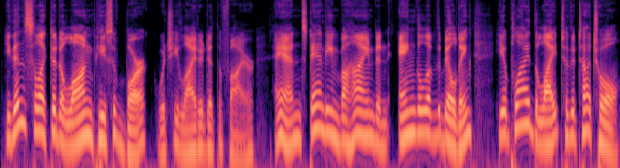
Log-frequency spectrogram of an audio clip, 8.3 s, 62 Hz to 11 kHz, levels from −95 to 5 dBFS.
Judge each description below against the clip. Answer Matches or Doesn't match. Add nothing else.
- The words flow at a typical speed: Doesn't match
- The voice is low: Doesn't match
